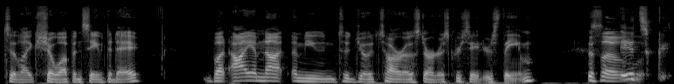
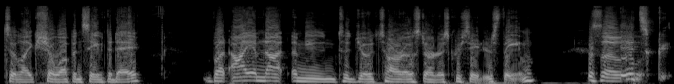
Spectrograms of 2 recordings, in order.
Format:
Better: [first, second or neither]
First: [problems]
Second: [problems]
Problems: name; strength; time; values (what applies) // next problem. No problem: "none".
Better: first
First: none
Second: distortion; heavy; 19% of the sound clipped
